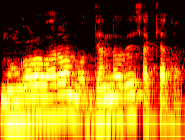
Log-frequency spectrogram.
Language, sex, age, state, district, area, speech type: Odia, male, 60+, Odisha, Jajpur, rural, read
